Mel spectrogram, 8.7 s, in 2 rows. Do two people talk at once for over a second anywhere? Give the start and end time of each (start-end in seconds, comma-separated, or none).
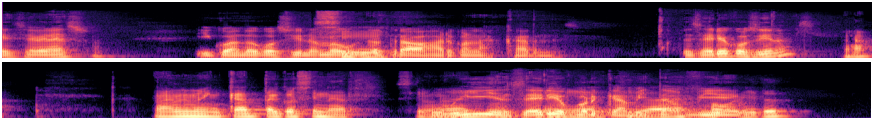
6.5-8.2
